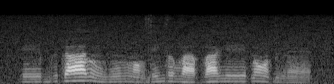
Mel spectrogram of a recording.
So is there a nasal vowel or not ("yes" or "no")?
yes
